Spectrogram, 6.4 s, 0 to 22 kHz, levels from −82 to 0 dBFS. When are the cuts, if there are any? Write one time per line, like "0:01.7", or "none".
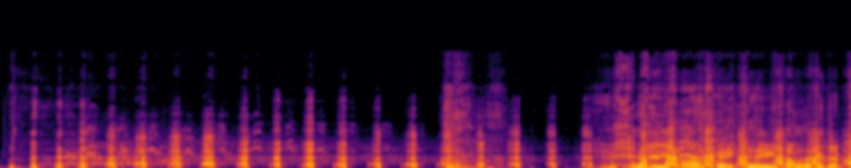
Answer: none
